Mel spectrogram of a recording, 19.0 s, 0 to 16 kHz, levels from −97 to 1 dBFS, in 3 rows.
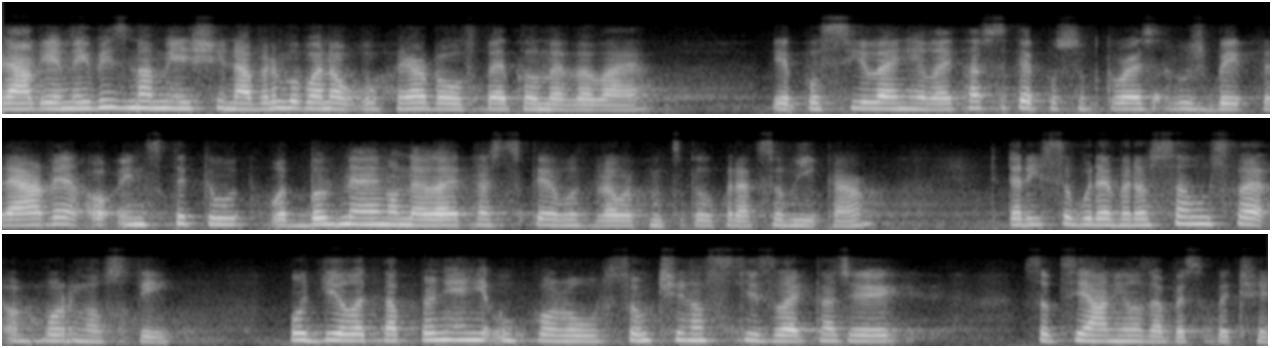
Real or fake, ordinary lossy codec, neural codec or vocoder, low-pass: fake; Opus, 32 kbps; codec, 16 kHz, 0.5 kbps, FunCodec, trained on LibriTTS, 25 frames a second; 7.2 kHz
